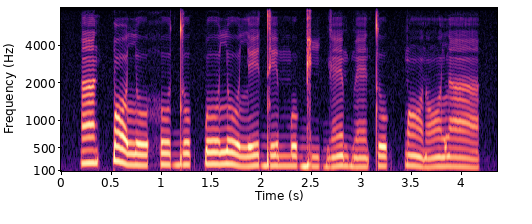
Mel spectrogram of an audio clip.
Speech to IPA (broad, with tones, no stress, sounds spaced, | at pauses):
ã˦ k͡p ɔ˦˨ l o˨ h o˧ d o˧ k͡p o˦ l o˦˨ l e˨˦ d e˧ m o˧ ɡ i˨ ɡ ɛ̃˨˦ b ɛ̃˧ t o˦ k͡p ɔ̃˦˨ ɾ ɔ̃˨˦ l ã˦˨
